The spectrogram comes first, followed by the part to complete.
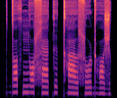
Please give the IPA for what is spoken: d ɒ˥˧ θ ɲ ɔ˥˧ ɬ æ˦˥ k ɪ˦˥ kʰ a˥˧ ə̯ ɬ o˦˥ ɖʱ ɒ˥˧ ʒ

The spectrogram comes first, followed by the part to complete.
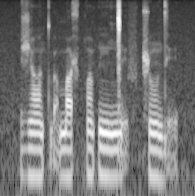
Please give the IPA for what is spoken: ʒ ɑ̃ tʷ ɑ̰ m ɑ x qʷ ĩ p ĩ ŋ͡ǀ ḛ f ʈ͡ʂ õ d ḛ

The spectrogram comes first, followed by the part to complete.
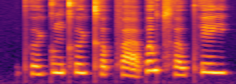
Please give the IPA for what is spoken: pʰ ɵ˨˧ ɥ k ʊ˧ ŋ kʰ ɵ˧ ɥ kʰ ɐ˨ p̚ f aː˨˩ p ɐ˥ w t͡sʰ ɐ˨ w pʰ e˥ j

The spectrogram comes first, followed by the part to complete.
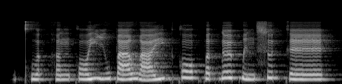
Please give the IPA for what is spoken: kʷʰ aː˨ k̚ h ɐ˨ ŋ k ɔː˨˥ j iː˨˥ w p aː˨˥ w aː˨˥ j | k ɔː˥ k̚ p ɐ˧ k̚ l œː˥ p̚ w ɪ˨˧ ŋ s ɵ˥ t̚ k ɛː˧

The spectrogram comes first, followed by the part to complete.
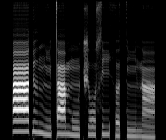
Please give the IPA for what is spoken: aː˦ ɗ ɨ˧ ŋ ĩ˨ t a˧ m ũ˨ t͡ʃ o˧ s i˧ h ə˨ t ĩ˨ n ã˨

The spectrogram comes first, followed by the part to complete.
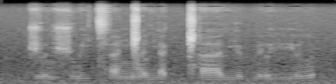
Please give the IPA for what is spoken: t͡ʃ ʊ l ʃ u j t͡sʼ a ŋ͡ǁ ɐ l j a k ǁʰ aː l j ø b ø ɾ ʊ rʲ o l

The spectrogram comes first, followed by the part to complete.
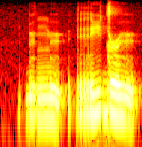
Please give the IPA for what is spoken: ɓ ʉ ŋ͡m ʉ ʔ | r i ɡ ɹ ʉ

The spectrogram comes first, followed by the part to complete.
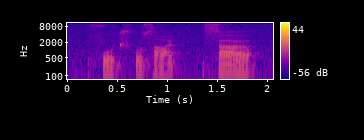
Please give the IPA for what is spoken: f o t͡ʃʰ u sˤ æ | s a ɐ̯

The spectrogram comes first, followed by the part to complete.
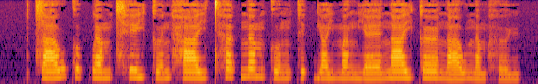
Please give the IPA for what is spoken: t͡s aː˨˥ w k ʊ˧ k̚ l ɐ˨˧ m t͡sʰ e˧ j k ɵ˨˥ n h aː˧ j t̪ʰ ɐ˥ t̚ n̪ ɐ˥ m k ʊ˨˧ ŋ k ɪ˨ k̚ j ɐ˧ j m ɐ˧ ŋ j ɛː˨˧ n̪ aː˥ j k œː˥ n̪ aː˨˥ w n̪ ɐ˨ m h ɵ˨˧ ɥ

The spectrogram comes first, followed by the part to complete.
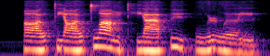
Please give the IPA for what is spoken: ɑ˨˦ ʊ̯ t̪ j ɑ˨˦ ʊ̯ t̪ w ɑ˥˨ ŋ t̪ʰ j ä˨˦ p y˥˨ p u˨˦ ɻ w ə̰˨˩ n

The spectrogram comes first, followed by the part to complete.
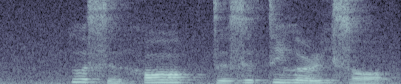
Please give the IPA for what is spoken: tʷ ɤ˥ s ɯ˩ h ɔ˥ | t ɯ˧ z ɯ˥ t i˥ l o˧ ɭ i̤˥ z ɔ˩

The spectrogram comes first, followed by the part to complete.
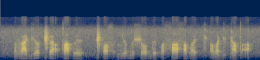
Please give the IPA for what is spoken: v a ɡʲ o ǁ ɵ ɾ ṵ tˤ e p l ʉ | ǁʰ u sˤ ṵ ʎ ɵ b u ʃ o ɡ w ʉ b ɨ sˤ ɐ sˤ ɐ b ɹ ḛ kʲ a̰ ðˤ u ɡʲ o ɡ i tˤ ṵ

